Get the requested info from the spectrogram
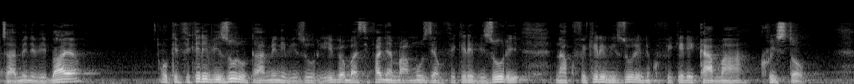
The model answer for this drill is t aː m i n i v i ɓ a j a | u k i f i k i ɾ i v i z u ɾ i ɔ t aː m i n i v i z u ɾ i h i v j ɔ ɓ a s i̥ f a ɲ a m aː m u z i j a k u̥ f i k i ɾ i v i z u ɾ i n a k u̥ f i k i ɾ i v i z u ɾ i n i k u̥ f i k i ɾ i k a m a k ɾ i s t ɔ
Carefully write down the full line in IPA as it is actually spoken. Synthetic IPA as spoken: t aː m i n i v i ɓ a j a | u k i f i k i ɾ i v i z u ɾ i u t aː m i n i v i z u ɾ i h i v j ɔ ɓ a s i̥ f a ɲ a m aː m u z i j a k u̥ f i k i ɾ i v i z u ɾ i n a k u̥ f i k i ɾ i v i z u ɾ i n i k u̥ f i k i ɾ i k a m a k ɾ i s t ɔ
